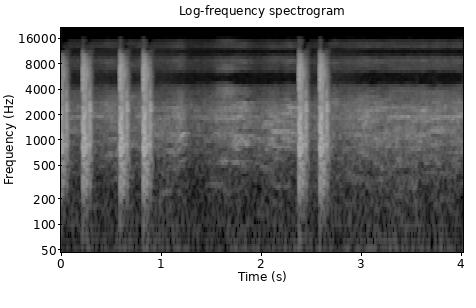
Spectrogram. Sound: hands clapping

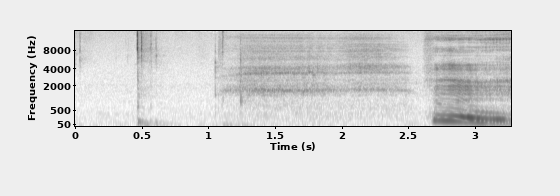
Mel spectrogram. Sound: keyboard clicking; inhales sharply

